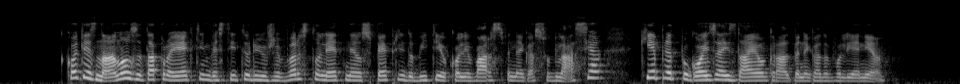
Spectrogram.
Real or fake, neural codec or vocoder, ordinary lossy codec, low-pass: fake; codec, 16 kHz, 8 kbps, FunCodec, trained on LibriTTS, 25 frames a second; Opus, 16 kbps; 7.2 kHz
